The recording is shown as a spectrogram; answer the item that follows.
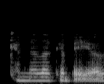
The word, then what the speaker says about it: Camila Cabello: don't love Camila what's her name Camila Cabello Camila Cabello yeah is that how you say her name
